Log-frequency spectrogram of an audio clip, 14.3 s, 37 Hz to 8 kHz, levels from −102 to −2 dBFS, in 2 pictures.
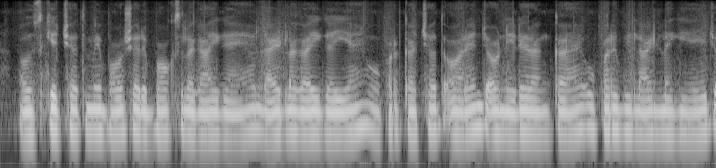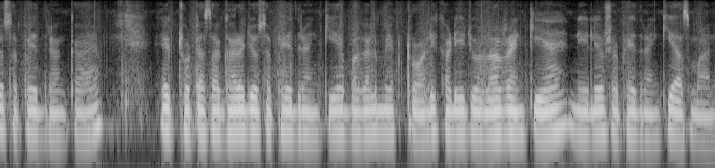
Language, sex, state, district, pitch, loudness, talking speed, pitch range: Hindi, male, Bihar, Sitamarhi, 115 Hz, -28 LUFS, 245 wpm, 110-120 Hz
